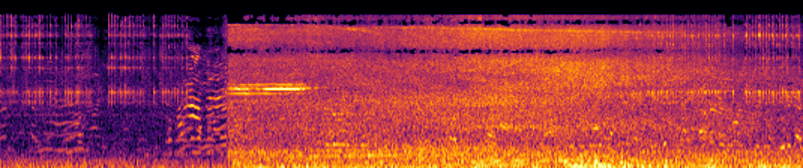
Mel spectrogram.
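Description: Faint voices for the first few seconds, then road traffic: a loud, steady rush of cars passing on a road, swelling around eight seconds in.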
